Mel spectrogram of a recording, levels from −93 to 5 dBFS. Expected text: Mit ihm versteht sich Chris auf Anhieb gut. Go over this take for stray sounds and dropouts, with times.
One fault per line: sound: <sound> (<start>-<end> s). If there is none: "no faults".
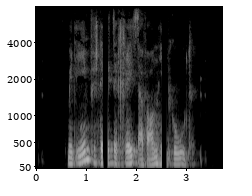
sound: dropout (1.3-1.4 s)
sound: dropout (2.5-2.6 s)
